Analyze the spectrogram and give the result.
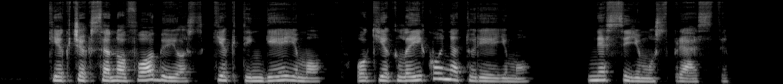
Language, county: Lithuanian, Vilnius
